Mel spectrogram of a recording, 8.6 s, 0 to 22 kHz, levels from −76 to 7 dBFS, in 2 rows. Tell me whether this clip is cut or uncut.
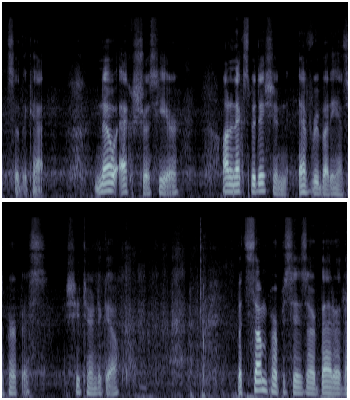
uncut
